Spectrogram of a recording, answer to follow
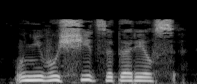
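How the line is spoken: Quiet. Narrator (Russian): тихо выговорил Джендри

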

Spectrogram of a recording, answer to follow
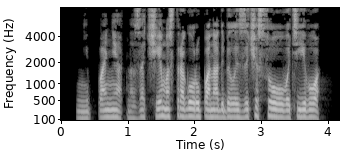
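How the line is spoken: Muttering. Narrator (Russian): вновь пробурчал он

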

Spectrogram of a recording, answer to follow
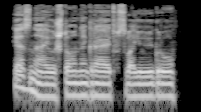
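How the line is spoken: Plain. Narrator (Russian): ответила тень

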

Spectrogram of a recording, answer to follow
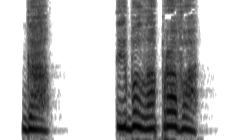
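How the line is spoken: Agitated, excited. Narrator (Russian): взволнованно произнесла

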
